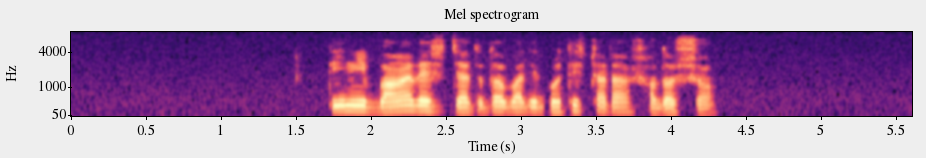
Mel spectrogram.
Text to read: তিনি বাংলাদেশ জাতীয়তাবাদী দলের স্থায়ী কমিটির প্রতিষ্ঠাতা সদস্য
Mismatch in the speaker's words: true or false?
true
